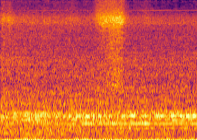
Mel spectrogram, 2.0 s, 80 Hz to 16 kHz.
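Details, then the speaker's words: HP ProLiant DL380 G7 server with modded fan control set to about 80%, rack roof fan off: low steady fan hum, soft airy hiss, no rising whine; running far quieter, normal. "wait quieter and with the door closed you can still hear it but it's not nearly as bad that's fantastic"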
